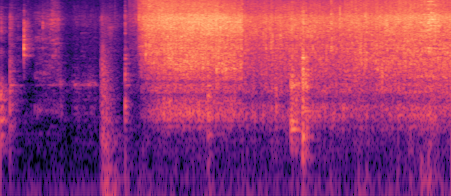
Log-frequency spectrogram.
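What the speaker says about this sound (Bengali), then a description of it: "ওই তেলের মধ্যে আমি কেটে রাখা টমেটোগুলো দিয়ে দেব" Chopped tomatoes hit hot oil left from frying hilsa fish for a Bengali curry, bursting into a loud, steady sizzle after a few quiet kitchen clinks and stirring sounds.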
